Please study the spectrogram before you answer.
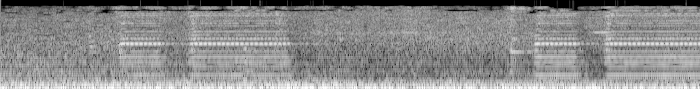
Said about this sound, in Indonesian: Tapi perempuan itu tetap terlihat berdiri di depanku. Aku membunyikan klakson lagi.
